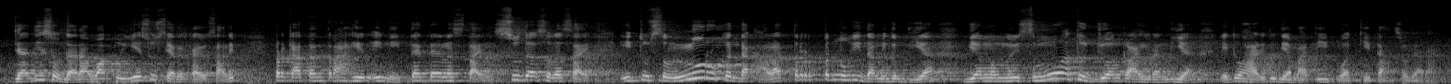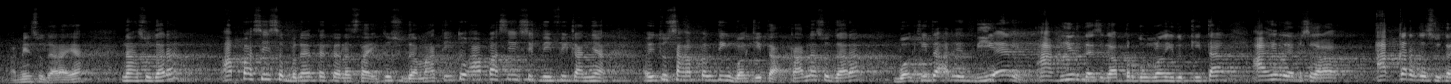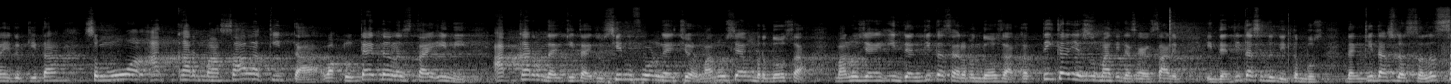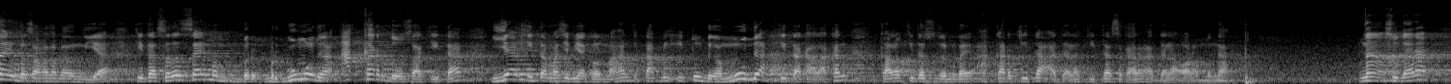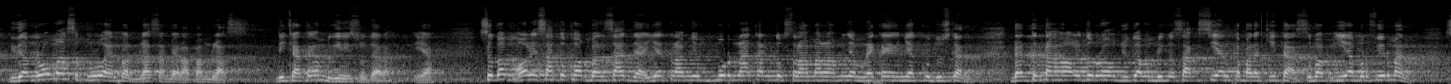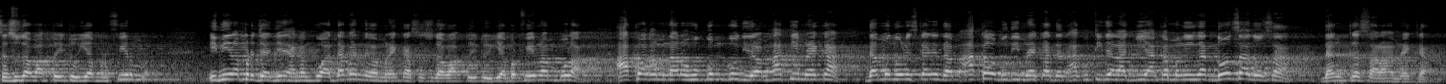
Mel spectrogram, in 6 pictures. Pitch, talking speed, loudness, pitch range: 185 Hz, 155 wpm, -25 LUFS, 160-210 Hz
